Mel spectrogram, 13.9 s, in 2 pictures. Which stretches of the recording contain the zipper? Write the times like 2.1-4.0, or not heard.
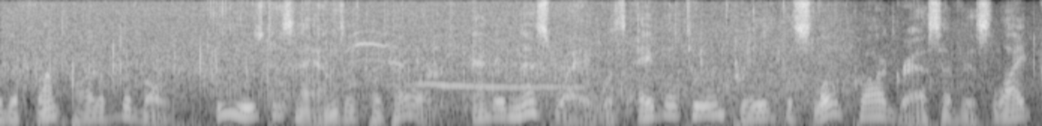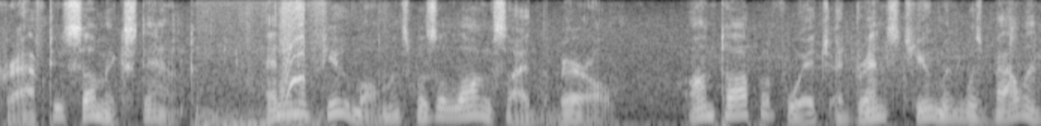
1.4-2.6, 8.6-9.6.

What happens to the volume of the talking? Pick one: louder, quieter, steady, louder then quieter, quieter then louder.
steady.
